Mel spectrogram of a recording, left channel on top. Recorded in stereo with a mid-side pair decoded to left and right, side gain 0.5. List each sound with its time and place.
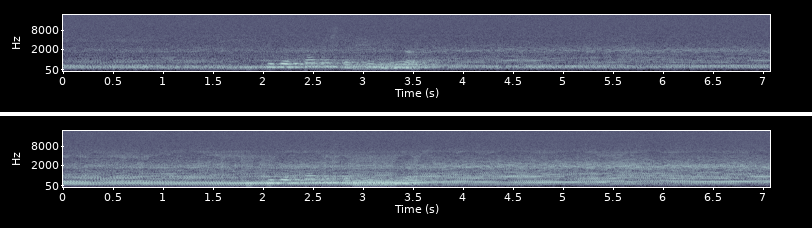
2.0 s a woman speaking: 15° left, 6.5 m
